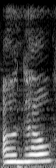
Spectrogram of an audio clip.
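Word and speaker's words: Anghel: it's angel i think i think it's pronounced angel because it's actually filipino but yeah higuer angel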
